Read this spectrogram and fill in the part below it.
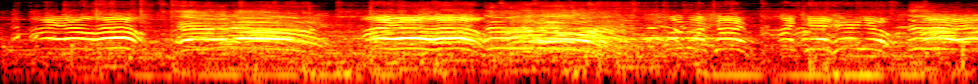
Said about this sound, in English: As those balloons dropped and confetti fell, Illinois delegates to the RNC were as caught up as everyone else on the convention floor. Illinois' GOP Chairman … led them all in a cheer.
